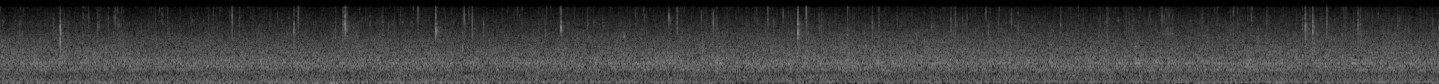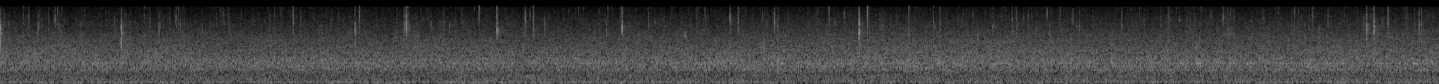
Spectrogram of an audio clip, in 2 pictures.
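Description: Steady rain falling, a constant hiss of drops with scattered sharp ticks of single drops landing close by every second or two.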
